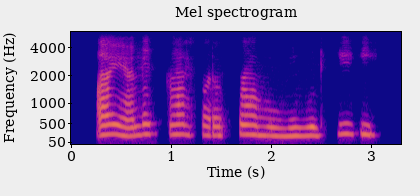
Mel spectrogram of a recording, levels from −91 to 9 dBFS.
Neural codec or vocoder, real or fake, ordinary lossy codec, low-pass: codec, 24 kHz, 1 kbps, SNAC; fake; Opus, 32 kbps; 5.4 kHz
